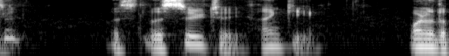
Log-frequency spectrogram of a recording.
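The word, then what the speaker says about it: Lesotho: Um take the example of Lasso. Is that how you pronounce it? Lutu.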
